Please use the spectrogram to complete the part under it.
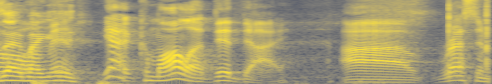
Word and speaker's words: Kamala: Like, because you know, Kam- let me let me correct you, Kamala. – Kamala, Ka- Kamala. – Right. The emphasis is on the Ka.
